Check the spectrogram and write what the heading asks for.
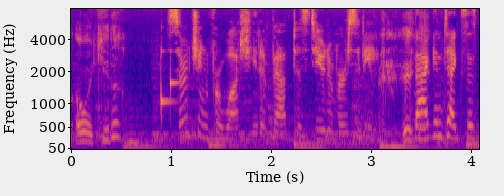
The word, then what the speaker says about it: Ouachita: It's Washita Baptist University. Get it right. It's Washita, people.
